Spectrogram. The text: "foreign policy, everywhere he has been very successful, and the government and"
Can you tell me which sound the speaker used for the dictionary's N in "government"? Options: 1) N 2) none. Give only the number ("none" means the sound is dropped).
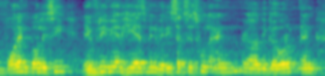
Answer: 2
